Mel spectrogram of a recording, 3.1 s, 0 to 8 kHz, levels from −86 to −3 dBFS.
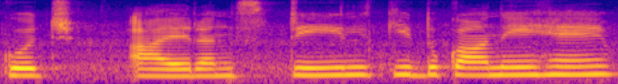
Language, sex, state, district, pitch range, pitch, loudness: Hindi, female, Punjab, Kapurthala, 215-240 Hz, 230 Hz, -15 LUFS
